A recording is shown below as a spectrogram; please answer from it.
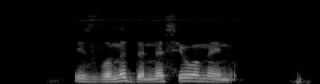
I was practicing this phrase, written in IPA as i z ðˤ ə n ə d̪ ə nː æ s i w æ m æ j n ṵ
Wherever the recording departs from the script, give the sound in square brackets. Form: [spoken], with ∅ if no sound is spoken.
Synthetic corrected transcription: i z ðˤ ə [m] ə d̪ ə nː æ s i w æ m æ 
